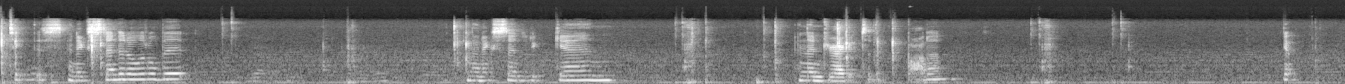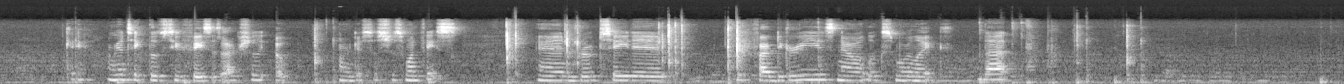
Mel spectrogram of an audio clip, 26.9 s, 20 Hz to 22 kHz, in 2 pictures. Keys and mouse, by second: 4.6 e, 7.1 shift+middle click, 14.2 middle click, 14.4 click, 14.8 click, 14.9 middle click, 15.0 click, 16.8 middle click, 17.2 click, 18.5 r, 21.6-22.7 middle drag, 22.7 click, 23.6 middle click, 24.3 shift+click, 24.9 click.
